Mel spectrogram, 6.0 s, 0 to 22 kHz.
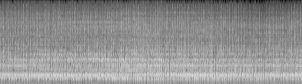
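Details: Rovan Baja Max 5T 1/5 RC truck small two-stroke engine running for the very first time, loud buzzy steady even idle with no stumbling or surging on break-in heat cycle; sounds healthy.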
